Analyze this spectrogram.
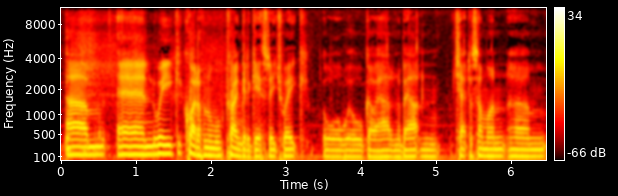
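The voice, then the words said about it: New Zealand accent. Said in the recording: “that funny accent you've got ... I'm originally from New Zealand”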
